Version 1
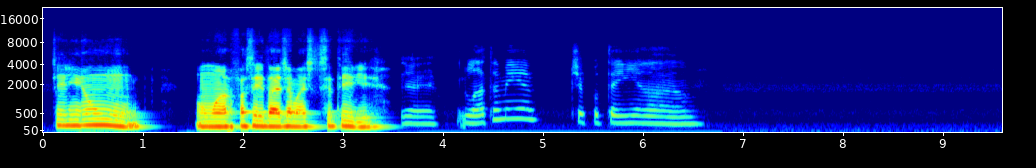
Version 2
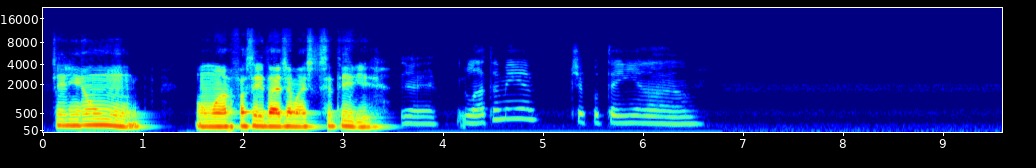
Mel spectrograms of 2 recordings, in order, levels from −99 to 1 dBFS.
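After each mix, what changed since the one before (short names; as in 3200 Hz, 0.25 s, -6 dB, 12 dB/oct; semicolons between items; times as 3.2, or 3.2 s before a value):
master: add bell 480 Hz +3.5 dB 0.79 oct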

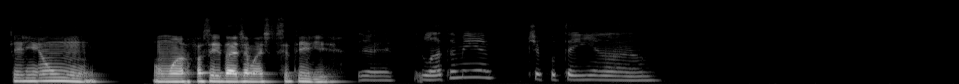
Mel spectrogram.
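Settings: second voice +11.0 dB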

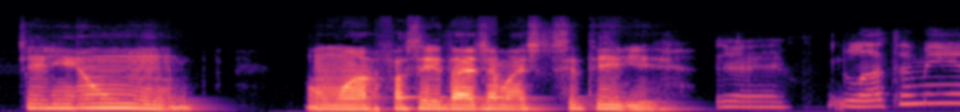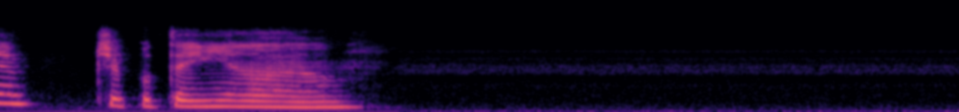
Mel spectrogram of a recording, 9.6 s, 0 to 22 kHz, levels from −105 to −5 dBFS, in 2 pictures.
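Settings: master: add graphic EQ 125/250/500/1000/4000 Hz -8/+7/-12/+6/+4 dB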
